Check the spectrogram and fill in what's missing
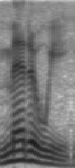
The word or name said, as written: meadowy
